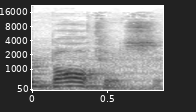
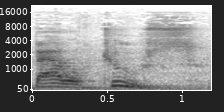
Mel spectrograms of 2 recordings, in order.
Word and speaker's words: Balthus: her a question and she said you're balus and he answered back no I'm battus is how he pronounced pronounced his name he grew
